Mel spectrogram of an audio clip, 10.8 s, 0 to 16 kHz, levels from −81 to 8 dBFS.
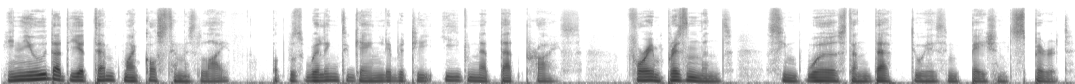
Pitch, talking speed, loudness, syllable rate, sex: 95 Hz, 165 wpm, -22 LUFS, 4.8 syllables/s, male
